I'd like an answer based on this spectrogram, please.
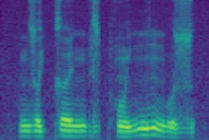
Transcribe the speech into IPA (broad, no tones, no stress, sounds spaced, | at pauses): n z ʊ j k ə e̯ ŋ ɛ̤ z pʰ õ j ŋ ɡ ũ ŋ u z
